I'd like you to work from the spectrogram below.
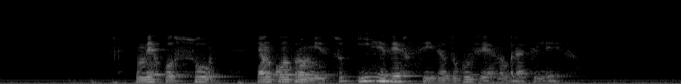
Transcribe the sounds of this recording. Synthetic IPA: ʊmeɾkosuɾ | ɛũkõmpɾomisʊiɦeveɾsivewd̪ʊɡoveɾnʊbɾazilḛjɾʊ

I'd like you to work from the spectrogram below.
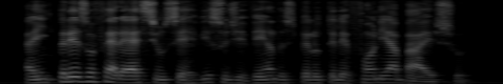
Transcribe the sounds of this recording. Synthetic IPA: ɐẽpɾezɐofeɾɛsɪũseɾvisʊd͡ʒɪvẽnd̪ɐspelʊt̪elefõniabajʃʊ̰

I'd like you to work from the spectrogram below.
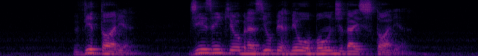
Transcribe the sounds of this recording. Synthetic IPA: vit̪ɔɾiɐ̰ | d͡ʒizẽj̃kɪʊbɾaziwpeɾd̪ewʊbõd͡ʒɪd̪ɐist̪ɔɾḭɐ̰

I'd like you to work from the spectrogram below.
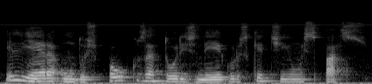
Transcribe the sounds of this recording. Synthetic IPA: elɪɛɾɐʔũd̪ʊspowkʊzat̪oɾɪzneɡɾʊskɪt͡ʃĩɲɐ̃w̃ɪspasʊ̥

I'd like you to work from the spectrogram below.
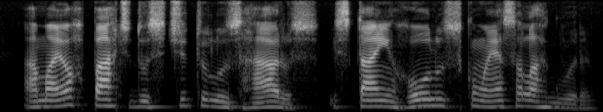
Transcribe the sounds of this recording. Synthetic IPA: ɐ̰majɔɾpaɾt͡ʃɪd̪ʊst͡ʃit̪ulʊsɦaɾʊsɪst̪aẽj̃ɦolʊskõɛsɐlaɾɡuɾɐ

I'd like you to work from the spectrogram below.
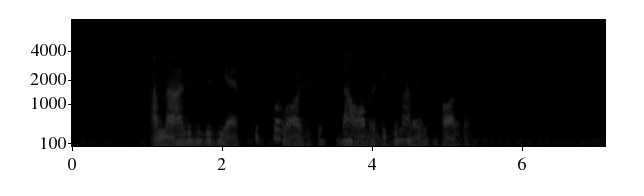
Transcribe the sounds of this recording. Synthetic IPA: a̰nalizɪd̪ɪviɛspisi̥kolɔ̰ʒikʊd̪ɐɔbɾɐd̪ɪɡĩmaɾɐ̃j̃shɔzɐ̰

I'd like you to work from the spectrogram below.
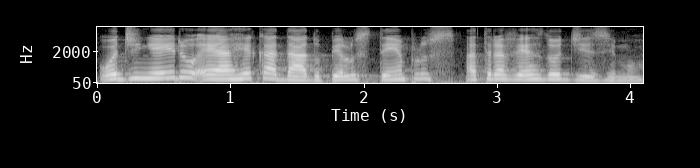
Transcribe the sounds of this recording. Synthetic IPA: ʊd͡ʒiɲejɾʊɛaɦekad̪ad̪ʊpelʊst̪ẽmplʊsat̪ɾavɛzd̪od͡ʒizimʊ

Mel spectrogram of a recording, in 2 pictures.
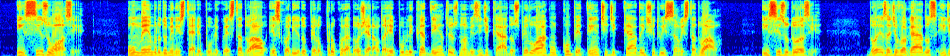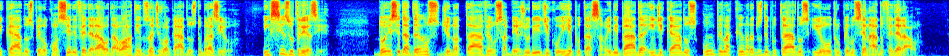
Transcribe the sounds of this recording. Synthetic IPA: ẽsizʊõzɪ̰ | ũmẽmbɾʊd̪ʊmĩnist̪ɛɾjʊpublikʊest̪ad̪uawʔeskoʎid̪ʊpelʊpɾokuɾad̪oɾʒeɾa̰wd̪ɐɦepublikɐd̪ẽnt̪ɾɪʊznõmɪzĩnd͡ʒikad̪ʊspelʊɔɾɡɐ̃w̃kõmpet̪ẽnt͡ʃɪd͡ʒɪkad̪ɐĩst͡ʃit̪uisɐ̃w̃est̪ad̪ua̰w | ẽsizʊd̪ozɪ̰ | d̪ojzad͡ʒivoɡad̪ʊzḭ̃nd͡ʒikad̪ʊspelʊkõseʎʊfed̪eɾawd̪ɐɔɾd̪ẽj̃d̪ʊzad͡ʒivoɡad̪ʊzd̪ʊbɾazḭw | ẽsizʊt̪ɾezɪ̰ | d̪ojsːid̪ad̪ɐ̃w̃zd͡ʒɪnot̪avewsabeɾʒuɾid͡ʒikʊɪɦeput̪asɐ̰̃w̃elibad̪ɐʔĩd͡ʒikad̪ʊzũpelɐkɐ̃mɐɾɐd̪ʊzd̪eput̪ad̪ʊzɪowt̪ɾʊpelʊsena̰d̪ʊfed̪eɾa̰w

